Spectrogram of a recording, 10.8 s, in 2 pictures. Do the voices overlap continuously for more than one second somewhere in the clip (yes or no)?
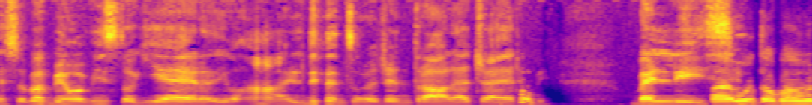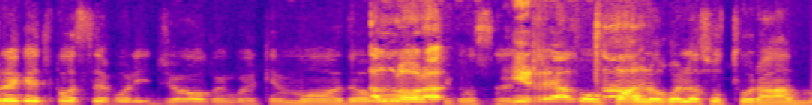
yes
